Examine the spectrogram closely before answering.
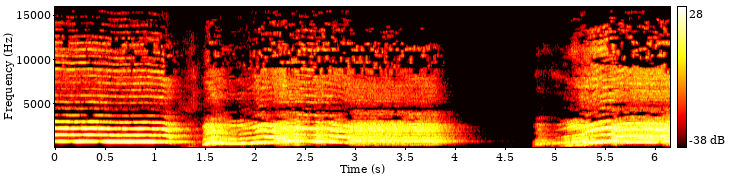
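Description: Husky howling in long drawn-out calls. A held howl ends about a second in, then a second rising howl turns rougher and fades out about four seconds in. A third howl rises after a short pause near the end.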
